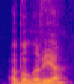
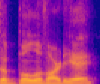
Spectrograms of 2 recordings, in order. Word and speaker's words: Boulevardier: pronounce it can't you a bolivia is that what is it a is a boulevardier yes campari vermouth and i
